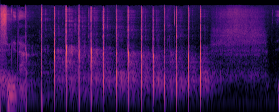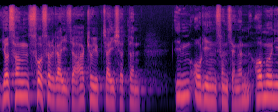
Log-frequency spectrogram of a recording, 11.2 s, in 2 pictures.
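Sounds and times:
speech: 0.1s - 0.6s, 5.6s - 11.1s
audience clapping in thanks: 0.4s - 4.3s.

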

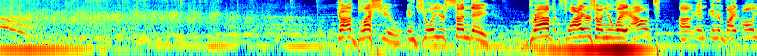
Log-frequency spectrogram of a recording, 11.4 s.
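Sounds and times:
audience clapping: 0.0s - 5.0s
speech: 5.1s - 7.4s, 8.0s - 11.3s.

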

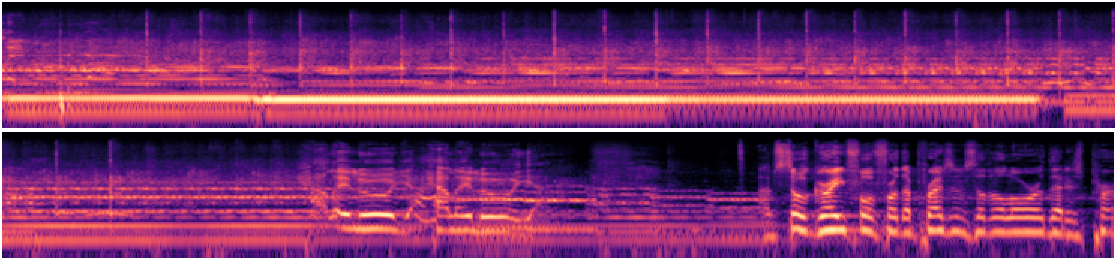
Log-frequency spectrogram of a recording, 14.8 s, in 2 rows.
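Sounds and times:
audience clapping hands: 0.0s - 11.7s
sustained organ or keyboard chord: 0.0s - 13.4s
speech: 9.7s - 11.2s, 12.6s - 14.8s.

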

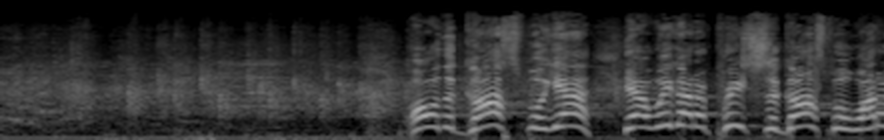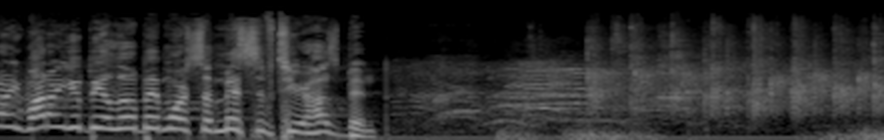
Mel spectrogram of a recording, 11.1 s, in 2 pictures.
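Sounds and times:
group of women clapping: 0.0s - 4.3s, 9.1s - 11.0s
speech: 2.6s - 8.0s.

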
